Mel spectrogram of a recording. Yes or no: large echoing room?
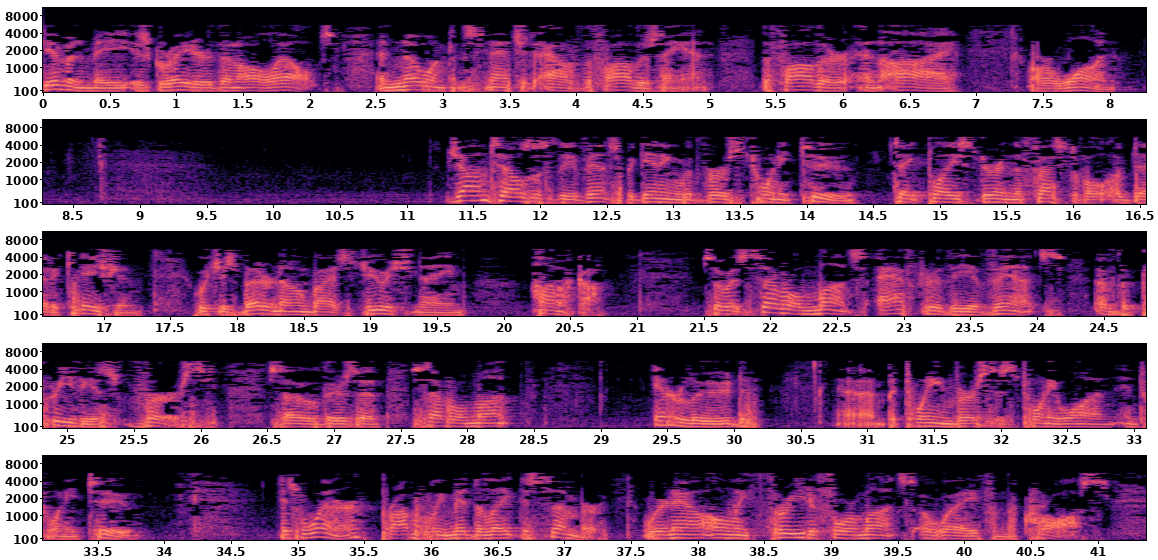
yes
